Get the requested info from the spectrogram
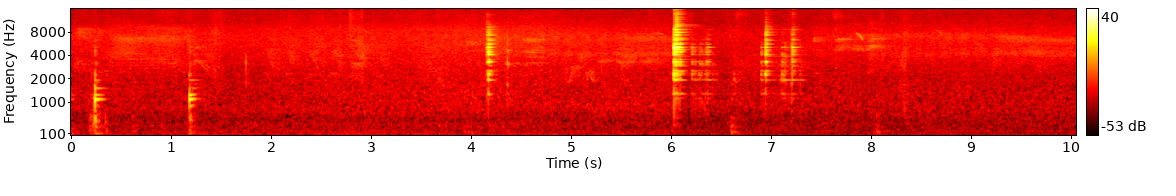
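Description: Sharp metallic clinks and taps as small slotted pins are set into holes in a cast-metal forge blower housing. There are a few separate clinks, the loudest about six seconds in, followed by a quick run of lighter clicks.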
